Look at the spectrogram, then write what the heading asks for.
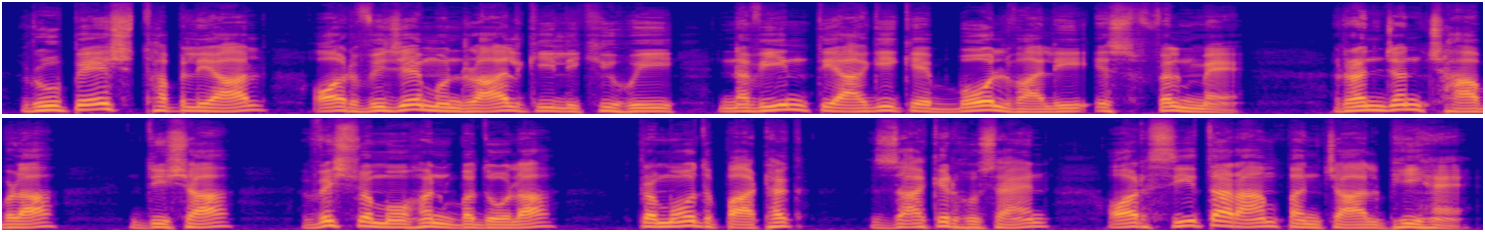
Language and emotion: Urdu, neutral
